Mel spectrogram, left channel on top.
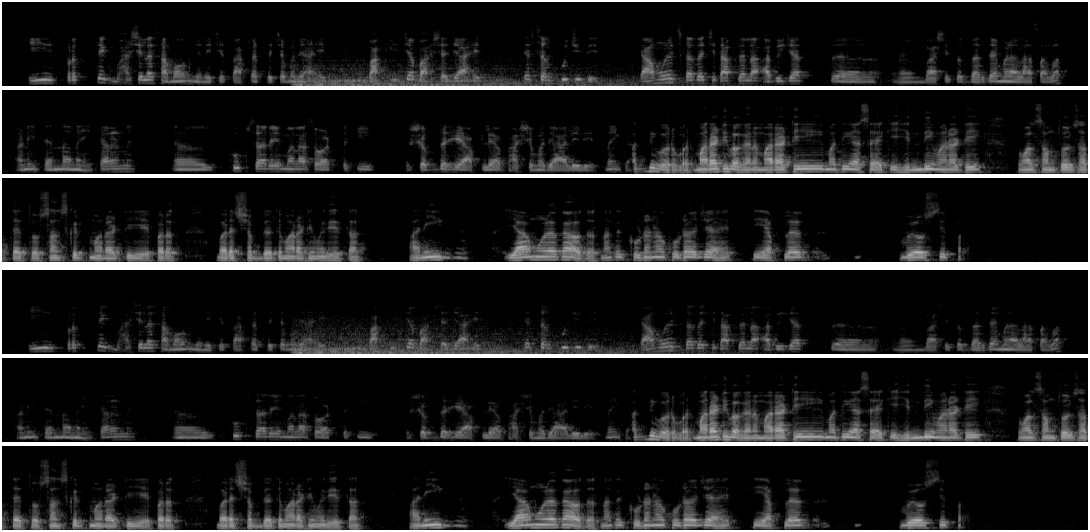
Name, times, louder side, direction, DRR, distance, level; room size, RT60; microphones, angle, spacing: voice 1, 0.3-3.2 3.6-4.8 5.2-6.0 6.4-8.0 8.3-10.6 11.0-12.2 12.6-14.6 14.9-17.2 26.1-26.4, left 3 dB, 70° left, 0.9 m, -41 dB
sound 1, 2.9-7.7, right 1 dB, 35° right, 0.9 m, -46 dB
voice 2, 17.2-25.3 25.8-26.2 26.7-29.8 30.7-31.3, equal, ahead, 1.0 m, -31 dB
15.0 x 6.4 x 3.6 m
head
